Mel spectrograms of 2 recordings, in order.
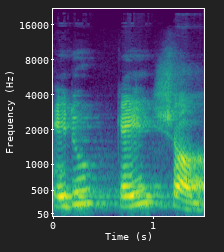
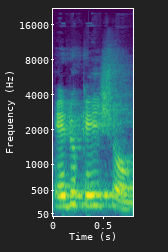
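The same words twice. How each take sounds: First: "education" very slowly as edu, kei, shon; split into syllables. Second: Said in the usual way. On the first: Shown as a demonstration. Teacher showing learners the parts, "education" slowly split edu, kei, shon. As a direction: break "education" into parts with pauses. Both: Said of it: "তিনটি অংশ থাকে".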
